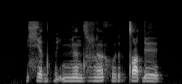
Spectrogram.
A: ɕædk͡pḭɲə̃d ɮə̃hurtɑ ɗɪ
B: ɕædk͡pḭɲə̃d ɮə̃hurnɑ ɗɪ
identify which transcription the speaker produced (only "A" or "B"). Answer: A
